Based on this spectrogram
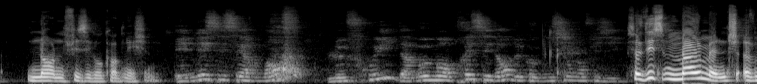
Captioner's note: audience member speaks in French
